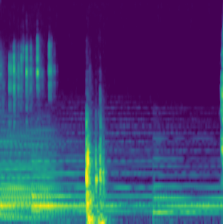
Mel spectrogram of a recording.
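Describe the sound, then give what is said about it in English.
Dice rolled twice during a board game, heard as a few brief, sharp clattering knocks over soft, sustained background music. “So I'm going to use my good hero card and roll twice because I had not rolled yet.”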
